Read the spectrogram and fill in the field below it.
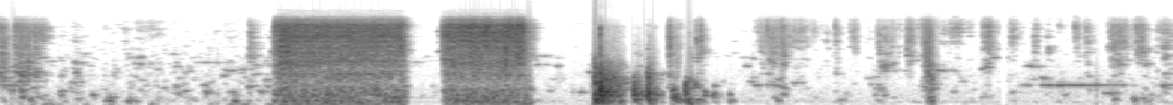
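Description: Brake cleaner sprays in two loud, sharp hissing bursts near an engine rotating assembly being put together, followed by scattered clicks, taps and handling noises.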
